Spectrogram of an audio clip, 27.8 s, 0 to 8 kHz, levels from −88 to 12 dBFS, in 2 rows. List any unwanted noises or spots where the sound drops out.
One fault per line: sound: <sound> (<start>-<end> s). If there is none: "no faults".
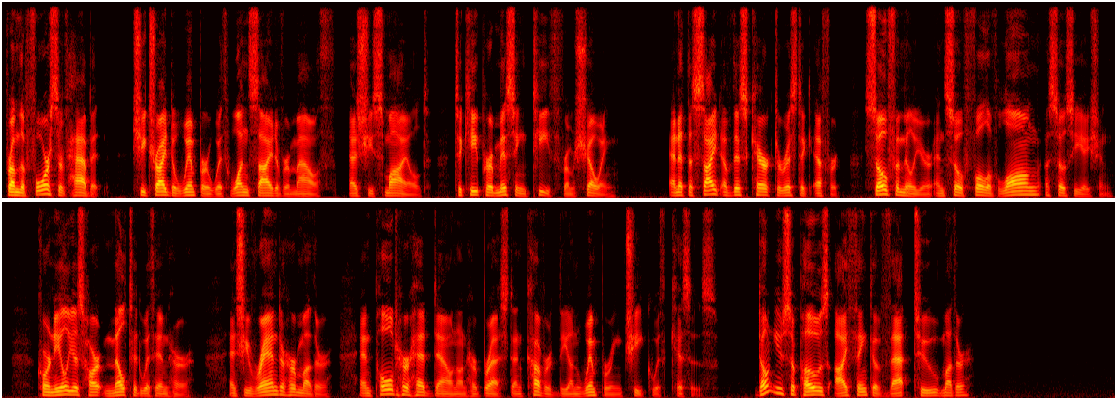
no faults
